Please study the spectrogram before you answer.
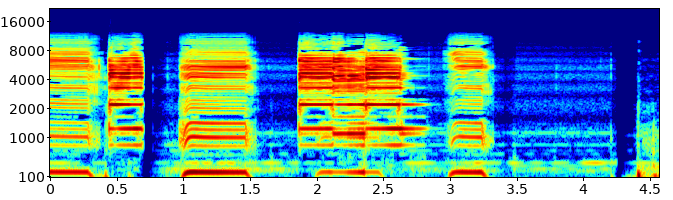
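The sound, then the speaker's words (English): A loud electronic alarm sounds in repeated harsh buzzing bursts, about five pulses with short gaps between them, dominant, cut off abruptly near the end. “That alarm was for next week.”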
